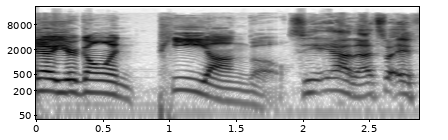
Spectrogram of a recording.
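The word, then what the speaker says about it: Piñango: I looked up like how to pronounce Johendrick Piango, or that's Pinyango. Like a pin.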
